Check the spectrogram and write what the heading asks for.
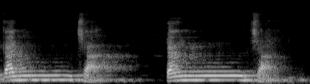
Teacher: la N en cancha es una N palatal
